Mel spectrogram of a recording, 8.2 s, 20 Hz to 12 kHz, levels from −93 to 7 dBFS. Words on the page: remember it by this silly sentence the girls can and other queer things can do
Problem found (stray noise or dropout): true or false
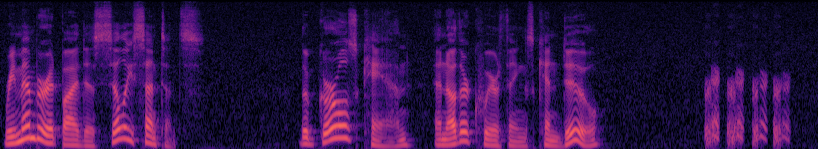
true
